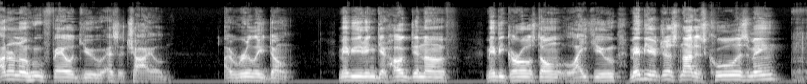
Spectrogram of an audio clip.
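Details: Adult male with cerebral palsy and multiple sclerosis, a neurological disorder he says affects his speech and involves some body movement: dysarthria.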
